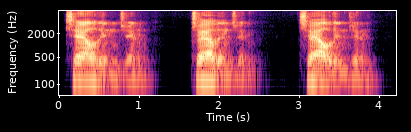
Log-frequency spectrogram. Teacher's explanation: Eu sei que é escrito com E, mas a gente tem que falar com I curto, tá? Não é challenging, não é challenge, é challenge, challenge, challenging.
